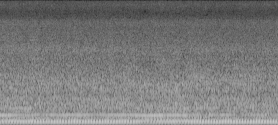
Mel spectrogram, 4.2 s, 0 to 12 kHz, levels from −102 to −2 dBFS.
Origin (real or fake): real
